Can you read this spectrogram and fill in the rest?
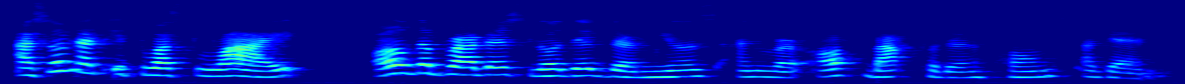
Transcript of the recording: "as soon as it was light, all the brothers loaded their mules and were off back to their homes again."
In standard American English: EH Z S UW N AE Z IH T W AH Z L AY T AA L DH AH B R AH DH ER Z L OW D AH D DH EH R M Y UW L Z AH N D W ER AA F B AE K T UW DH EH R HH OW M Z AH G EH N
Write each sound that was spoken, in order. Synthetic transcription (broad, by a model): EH S UW N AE S IH T W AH S L AY T AA L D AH B R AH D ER S L OW D AH D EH R M Y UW L S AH N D W ER AA F B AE K T UW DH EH R HH OW M S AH G EH N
